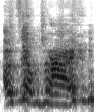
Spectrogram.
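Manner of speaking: real laughter; laughing. Real, not acted. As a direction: try to talk but the laugh wins. Can't stop laughing.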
